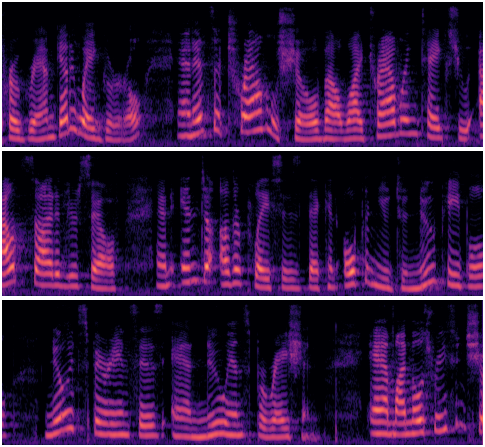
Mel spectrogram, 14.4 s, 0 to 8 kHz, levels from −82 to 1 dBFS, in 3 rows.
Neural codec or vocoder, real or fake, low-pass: vocoder, 22.05 kHz, 80 mel bands, WaveNeXt; fake; 7.2 kHz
